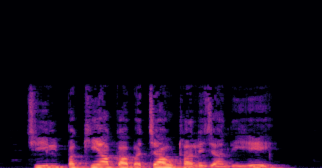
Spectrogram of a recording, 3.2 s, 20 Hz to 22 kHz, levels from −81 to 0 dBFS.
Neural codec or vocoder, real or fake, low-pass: none; real; 10.8 kHz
